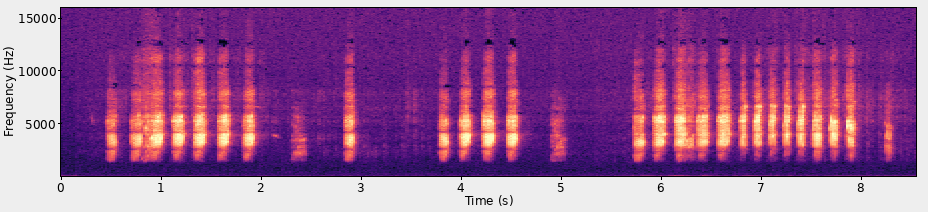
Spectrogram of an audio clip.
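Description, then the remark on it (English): A swallow's call: rapid runs of sharp, high chirps delivered in quick bursts with short pauses between, clear with no voices present. “This could add a new dimension to your canoe or kayak trips on our rivers to learn this little bird's call and see if you can figure out where they might be nesting.”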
